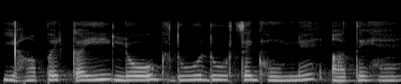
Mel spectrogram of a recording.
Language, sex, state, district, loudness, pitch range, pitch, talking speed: Hindi, female, Chandigarh, Chandigarh, -27 LUFS, 190-210 Hz, 200 Hz, 150 wpm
